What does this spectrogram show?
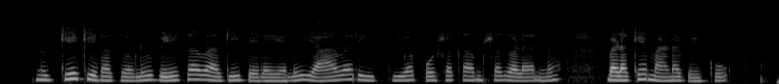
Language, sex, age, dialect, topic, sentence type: Kannada, female, 18-24, Mysore Kannada, agriculture, question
